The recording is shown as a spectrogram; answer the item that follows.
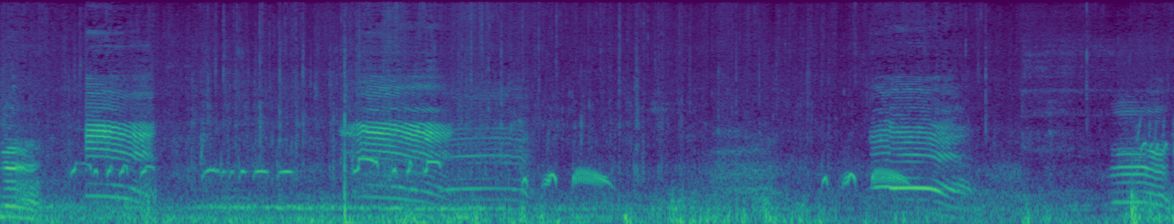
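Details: A herd of cows walking toward green grass fields on a traditional village farm gives several loud, bellowing moos of varying pitch spread across the clip, over steady low background rumble and occasional short bird notes.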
